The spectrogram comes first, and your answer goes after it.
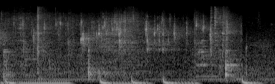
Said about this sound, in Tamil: கத்திரிக்காயை வதக்கி எடுத்தாச்சு.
